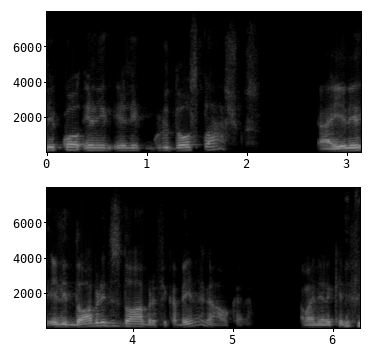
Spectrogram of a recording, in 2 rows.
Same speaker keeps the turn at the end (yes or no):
no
